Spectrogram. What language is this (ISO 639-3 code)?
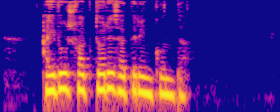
glg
